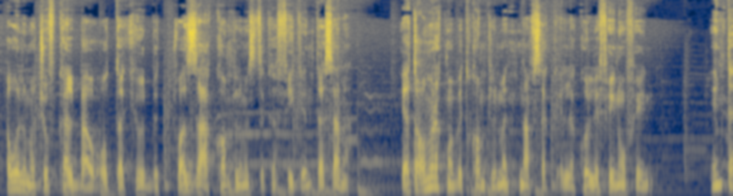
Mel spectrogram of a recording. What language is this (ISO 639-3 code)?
ara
